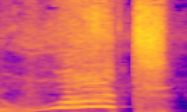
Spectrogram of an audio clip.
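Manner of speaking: very high, loud mock "what?"; outraged disbelief. Rapper hearing he's like [name], incredulous. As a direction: squawk it as a shocked question.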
